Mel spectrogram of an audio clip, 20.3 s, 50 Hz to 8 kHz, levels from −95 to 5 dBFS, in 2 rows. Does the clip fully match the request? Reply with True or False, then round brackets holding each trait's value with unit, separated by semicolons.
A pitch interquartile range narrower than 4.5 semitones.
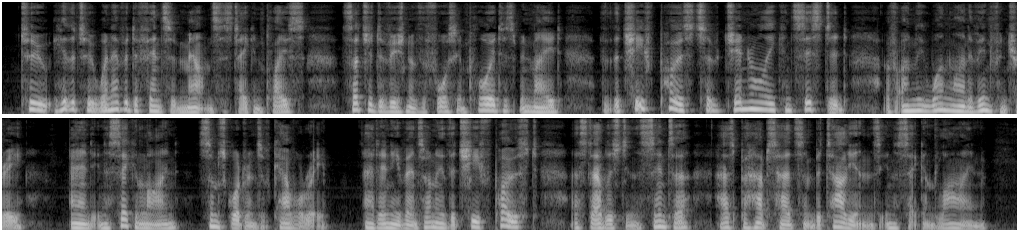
False (5.5 semitones)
